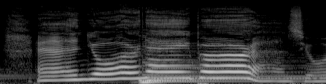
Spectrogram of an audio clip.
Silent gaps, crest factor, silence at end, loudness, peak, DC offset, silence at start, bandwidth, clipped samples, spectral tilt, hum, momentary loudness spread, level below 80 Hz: none; 14 dB; 0 s; -21 LUFS; -8 dBFS; under 0.1%; 0.1 s; 16.5 kHz; under 0.1%; -6 dB/octave; none; 16 LU; -52 dBFS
